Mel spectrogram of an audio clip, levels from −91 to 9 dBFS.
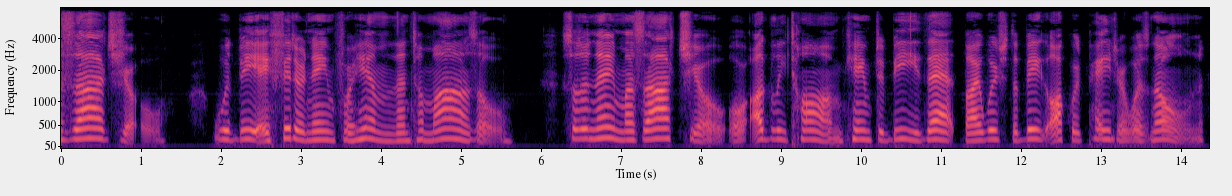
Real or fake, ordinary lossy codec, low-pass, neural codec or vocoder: real; Opus, 64 kbps; 7.2 kHz; none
